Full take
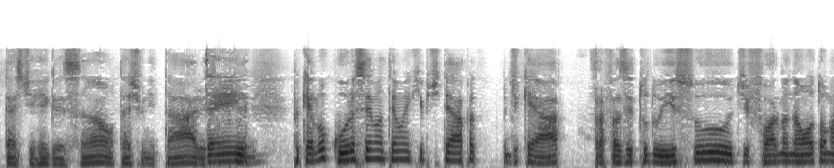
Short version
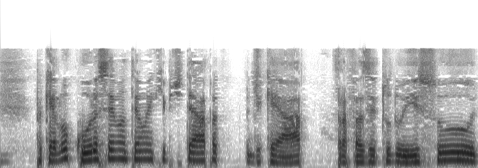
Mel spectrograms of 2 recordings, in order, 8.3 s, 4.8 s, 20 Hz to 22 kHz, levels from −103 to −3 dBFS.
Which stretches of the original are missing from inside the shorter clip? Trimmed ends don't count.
none

